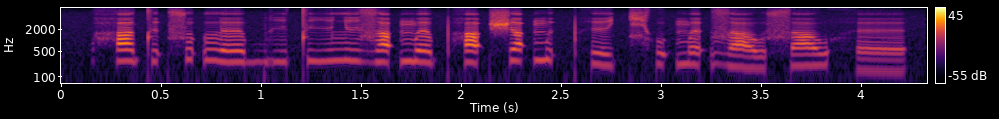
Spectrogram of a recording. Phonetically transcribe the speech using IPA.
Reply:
h ä˦˨ t ɪ˦ ʔ s ʊ˦ ʔ l ɛ˦ b i˦ t i˦ l i˦˨ z ä˦ ʔ m ɛ˦˨ pʰ ä˦ ʔ ʃ ä˦ ʔ m ɪ˦ ʔ pʰ e˨ t͡ɕʰ ʊ˦ ʔ m ɛ˦ ʔ z a˨ ʊ̯ s a˦ ʊ̯ h ɛ˨

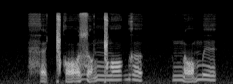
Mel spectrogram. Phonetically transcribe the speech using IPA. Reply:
h ɛ̰ ǁʰ ɔ̰ z ɔ̰ ŋ͡ǁ ɔ ɡ ə | n ɔ̰ m e

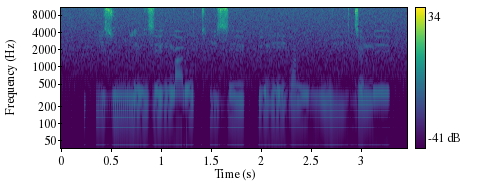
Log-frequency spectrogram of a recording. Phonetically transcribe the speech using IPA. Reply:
f i˦ z uː˦ l ĩ˨ z e˨˦ ŋ a˨ ɾ o˦ tʰ i˦ z eː˨ k͡p ɪ˦ m ũ˦ b a˨ ŋ uː˨ w iː˨˦ d ɛ˦ m e˦

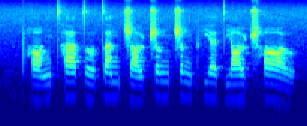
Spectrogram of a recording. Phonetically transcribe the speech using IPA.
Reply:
pʰ ɑ˧˥ ŋ t̪ʰ ä˥ t̪ ɤ˧˥ t̪ a˥ n ʈ͡ʂ ɑ˧˥ ʊ̯ ʈ͡ʂ ɤ˥ ŋ ʈ͡ʂ ɤ˥˧ ŋ pʰ j ɛ˥˩ t̪ j ɑ˥ ʊ̯ ʈ͡ʂʰ ɑ˥˩ ʊ̯

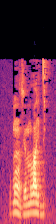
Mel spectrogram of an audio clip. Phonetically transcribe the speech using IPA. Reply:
ɓ õ˥˩ z ʏ˦˥ m lˠ i˥˧ d

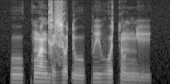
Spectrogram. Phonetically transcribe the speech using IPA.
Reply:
uː˨ kʷ ã˦ ɡ ɪ˨ z ʊ˦ ɗ uː˨ p i˦ β ʊ˦ t ũ˨ ɲ i˨

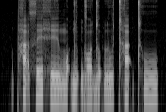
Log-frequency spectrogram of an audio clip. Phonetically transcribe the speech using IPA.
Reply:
pʰ ä̰˦˨ θ e˦ h e˨ ɪ̯ m ɔ̰˦˨ d ũ˦˨ ɡ ɔ˨ d o̰˦˨ ʊ̯ l u˦ tʰ ä˦ ʔ tʰ u˦

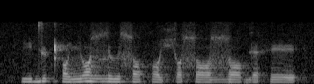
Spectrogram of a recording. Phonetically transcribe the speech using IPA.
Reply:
i dʲ ɯ ʈʰ ɔ ɲ ɔ ɮ ɯ ɬ ɔ k ɔ ç ɔ ɬ ɔ ɮ ɔ ɡ ɛ h e

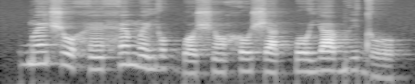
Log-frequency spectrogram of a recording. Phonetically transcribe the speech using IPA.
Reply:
b ɛ̃˦ ʃ o˦˨ h ɛ̃˧ h ɛ̃˦ m ɛ̃˧ j o˧ ɡ͡b ɔ˨ ʃ ɔ̃˧ h o˧ ʃ a˧ k͡p o˧ j a˧ b i˧ d o˨

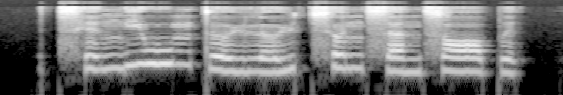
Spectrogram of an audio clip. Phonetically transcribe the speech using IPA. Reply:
t͡sʰ ɪ˨˧ ŋ j uː˥ m t̪ ɵ˨ ɥ l ɵ˨˥ ɥ t͡sʰ ɵ˥ n s ɐ˧ n s ɔː˧ p ɪ˨ k̚

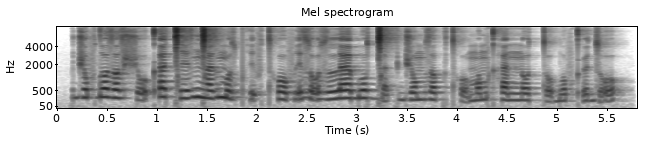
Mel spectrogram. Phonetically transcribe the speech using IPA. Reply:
d͡ʒ o˧ f d ɤ˥˩ z ɤ˩ z ʃ o̰˩˥ kʼ ɛ˥˩ ǀ i˩˥ z ŋ͡ǀ ɛ˩˥ z m o˩ z pʰ ḭ˩˥ f tʰ o˩ f ḭ˥ z o̰˥˩ z lː ɛ˥ b o˥ ɡ͡ǀ ɛ̰˥˩ k d͡ʒ o˧ m z ɤ˩˥ k tʰ o̰˩ m ɤ˥ m kʰ ɛ˧ nː o˧ tː o̰˩ b o˥˩ f kʼ ʉ˧ d͡z o̰˥

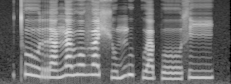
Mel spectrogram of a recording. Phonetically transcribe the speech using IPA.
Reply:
tʰ oː˦˨ r a˨ ŋ a˦ β ɔ˦ v a˦ ʃ u˨ m u˦ kʷ a˨ p oː˨ s iː˦

